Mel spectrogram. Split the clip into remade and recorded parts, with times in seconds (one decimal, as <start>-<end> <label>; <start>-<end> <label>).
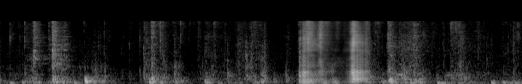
0.0-3.0 recorded; 3.0-3.7 remade; 3.7-5.2 recorded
